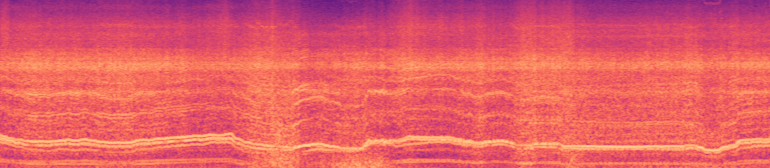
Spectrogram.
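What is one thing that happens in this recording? A small drone's propellers whine loudly, rising and falling in pitch.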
